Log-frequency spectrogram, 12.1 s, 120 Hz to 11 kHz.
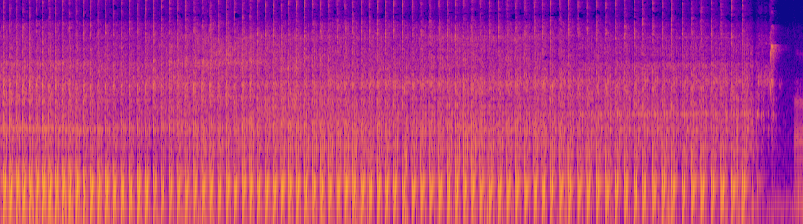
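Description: A ROTO 85 FSI inline twin model engine fitted with a CH ignition conversion runs at a steady, loud, rapid pulsing beat close by for about eleven seconds, then cuts out abruptly near the end.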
